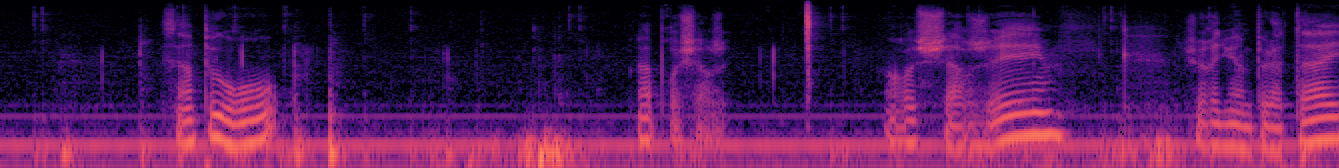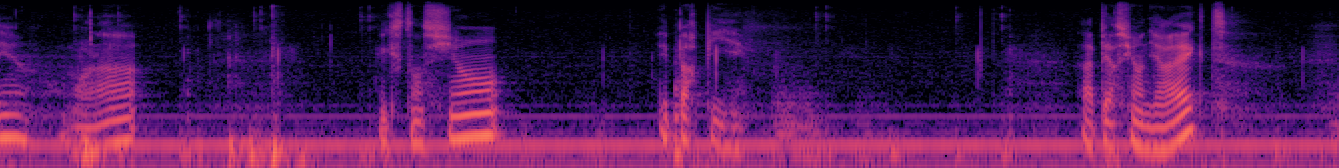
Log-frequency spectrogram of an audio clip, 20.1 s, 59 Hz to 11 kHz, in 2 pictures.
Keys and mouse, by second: 0.5 click, 1.6 click, 3.0 click, 4.3 ctrl+s, 4.5 ctrl+click, 5.3 click, 6.5 click, 7.5 click, 8.5 click, 9.3-11.3 ctrl+drag, 12.2 shift+click, 13.0 click, 16.4 click, 17.8 click, 18.5 click.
